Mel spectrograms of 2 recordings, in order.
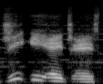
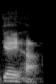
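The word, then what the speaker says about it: GEHA: Chiefs and the Ravens in Kansas City at G field at Arrowhead Stadium that's how you say it that's how you say it we learned that yesterday not pronounce it Gaya no that is not how you say it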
